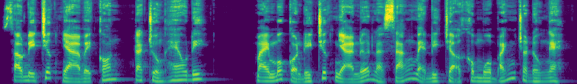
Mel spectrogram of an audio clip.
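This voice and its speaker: A man's voice: medium pitch, big pitch swings, fairly quick, breathy edge. A man voicing a stern village mother who scolds her son. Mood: scolding.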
